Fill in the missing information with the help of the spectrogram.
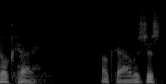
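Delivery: low, soft self-reassurance; calmed down. Retold or imitated. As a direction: settle yourself quietly after a panic. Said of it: "I eventually calm down".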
